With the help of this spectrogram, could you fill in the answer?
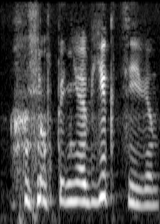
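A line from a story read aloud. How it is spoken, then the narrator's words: Laughing female voice. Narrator (Russian): засмеялась я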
